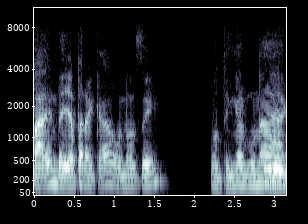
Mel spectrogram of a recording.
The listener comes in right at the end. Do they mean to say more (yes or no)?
no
